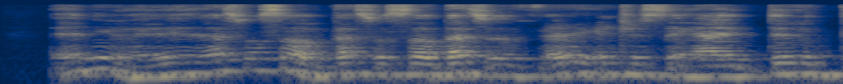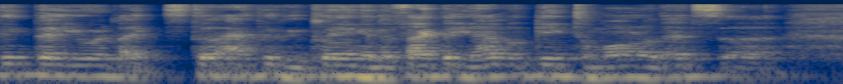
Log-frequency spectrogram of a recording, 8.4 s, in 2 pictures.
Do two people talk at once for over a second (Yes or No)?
No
